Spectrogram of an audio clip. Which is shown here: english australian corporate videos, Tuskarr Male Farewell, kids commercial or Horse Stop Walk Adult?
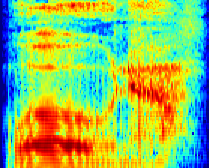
Horse Stop Walk Adult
